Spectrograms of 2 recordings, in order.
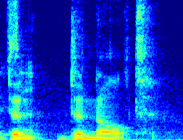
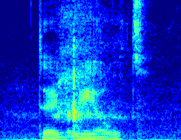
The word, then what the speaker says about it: Dagnall: Can I say Denault? Dag. Is it a silent G? Dagnall. It's not a silent G, but it is emphasis on the first syllable.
